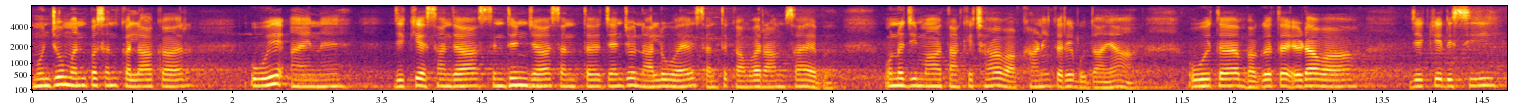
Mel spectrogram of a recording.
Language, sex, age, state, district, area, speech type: Sindhi, female, 45-60, Rajasthan, Ajmer, urban, spontaneous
